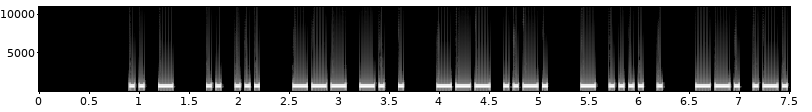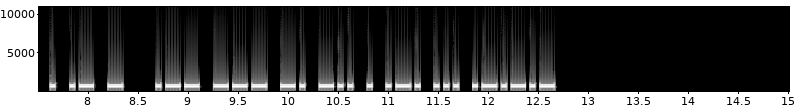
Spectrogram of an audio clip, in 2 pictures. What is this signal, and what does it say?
Morse code, heard as a keyed tone, about 25 wpm, 700 Hz. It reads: IT IS ONE OF THE GREAT WONDERS.
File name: practice / 25wpm / Sentences with 4-Word Phrases - 25wpm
